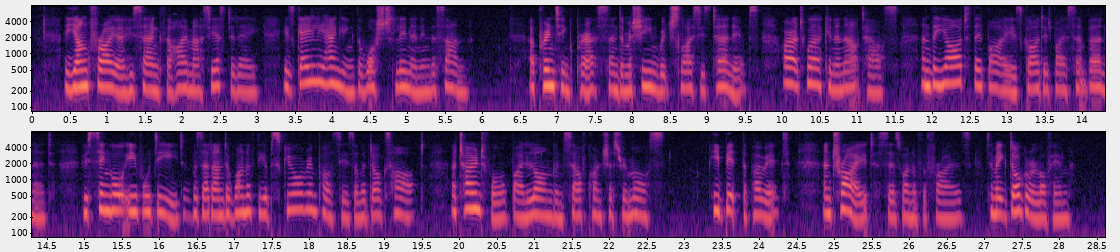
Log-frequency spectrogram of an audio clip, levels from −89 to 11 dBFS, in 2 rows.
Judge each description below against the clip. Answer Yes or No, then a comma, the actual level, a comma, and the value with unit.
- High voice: Yes, high, 225 Hz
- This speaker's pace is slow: No, average, 175 wpm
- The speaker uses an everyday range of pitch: Yes, average, 3.8 semitones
